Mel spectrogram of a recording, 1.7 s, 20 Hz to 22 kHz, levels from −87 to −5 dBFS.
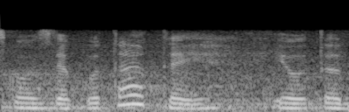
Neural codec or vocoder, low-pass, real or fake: none; 7.2 kHz; real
